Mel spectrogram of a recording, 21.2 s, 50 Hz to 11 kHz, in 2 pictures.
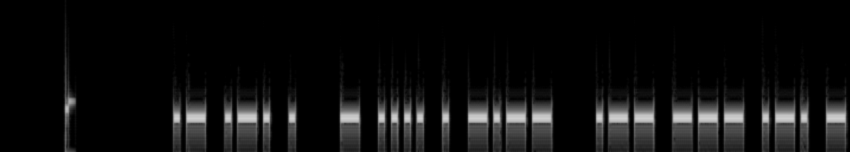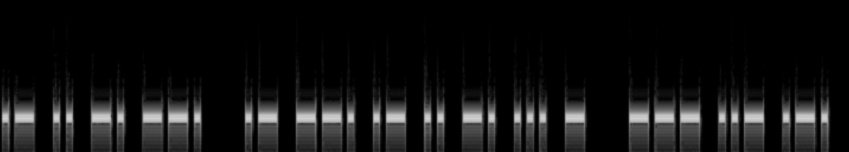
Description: Morse code, heard as a keyed tone, about 15 wpm, 700 Hz. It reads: ARE THEY WORKING AGAINST OUR
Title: Sentences from Top 1000 Words - Review Part 4 - 15wpm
